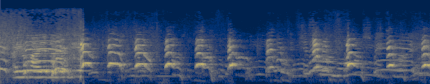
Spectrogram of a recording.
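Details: Great Dane puppies, six weeks old, protesting their first bath: after a woman's voice, a steady run of arched, falling whimpers repeats about twice a second, pitched high and tonal, one pup dominating.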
